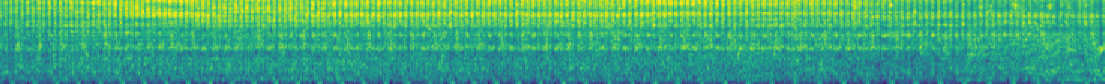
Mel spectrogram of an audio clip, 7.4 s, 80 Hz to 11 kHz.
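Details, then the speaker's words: 1940s Wolseley engine, first run in over four years, flat-belt driving a cement mixer: even firing beat about five a second, steady with no knock, running a bit fast; normal running. "pretty good gouging in here then pretty much on on the edge I'm happy with that's running a bit fast"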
